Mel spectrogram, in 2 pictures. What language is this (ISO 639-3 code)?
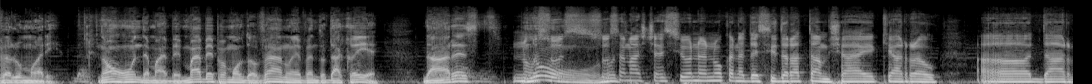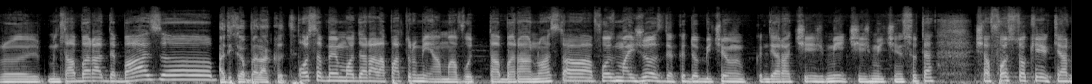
ron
